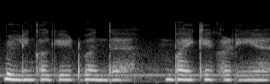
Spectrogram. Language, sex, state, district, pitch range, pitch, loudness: Hindi, female, Himachal Pradesh, Shimla, 215-220 Hz, 215 Hz, -18 LUFS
